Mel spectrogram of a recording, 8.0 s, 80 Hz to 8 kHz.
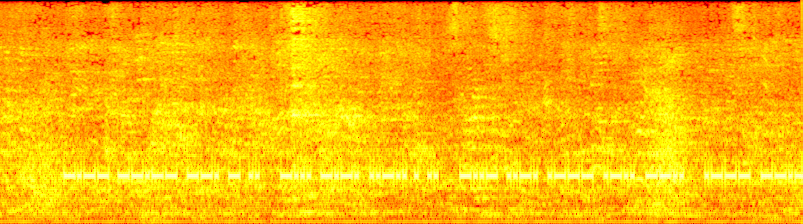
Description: Morse code (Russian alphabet), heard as a keyed tone, hand-sent with a paddle, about 38 wpm, 720 Hz, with the noise of a crowd indoors. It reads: ЫЪГТИ БЦЭЕИ ЬФЙЛЗ …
